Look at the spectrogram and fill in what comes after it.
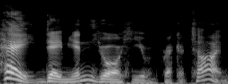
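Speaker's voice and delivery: put-on professorial, learned voice with a slight British accent. Voicing Hugo greeting Damien: professorial, slightly British Hugo voice. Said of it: "it was more professorial. It was still a bit British".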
